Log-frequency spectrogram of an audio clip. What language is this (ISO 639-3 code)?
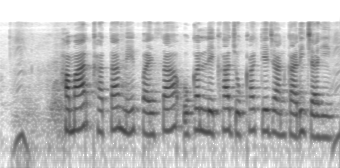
bho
